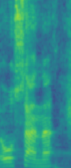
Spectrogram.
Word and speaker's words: Osana: dejar aquí en pantalla me había dicho que no se dice zona se dice osana y yo siempre le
